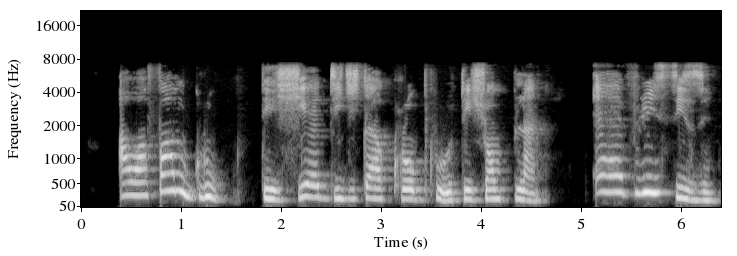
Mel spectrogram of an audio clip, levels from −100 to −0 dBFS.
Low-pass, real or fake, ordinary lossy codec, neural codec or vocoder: 7.2 kHz; real; none; none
